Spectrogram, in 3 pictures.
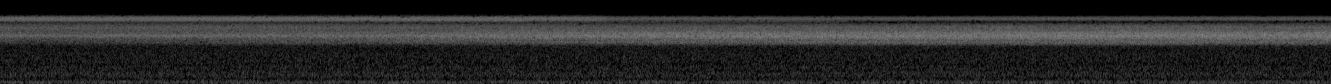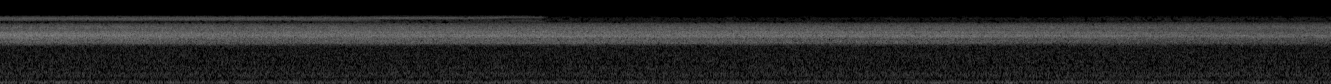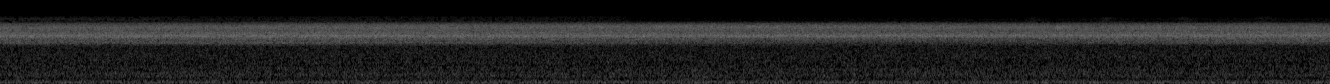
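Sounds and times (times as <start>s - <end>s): cicada chorus buzzing: 0.0s - 39.9s
higher insect drone: 0.0s - 39.9s.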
